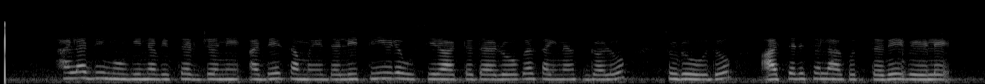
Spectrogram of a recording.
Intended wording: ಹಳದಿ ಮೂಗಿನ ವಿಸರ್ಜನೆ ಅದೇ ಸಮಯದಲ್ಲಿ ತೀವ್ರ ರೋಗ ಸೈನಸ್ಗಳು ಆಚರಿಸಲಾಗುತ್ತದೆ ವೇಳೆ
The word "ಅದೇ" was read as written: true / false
true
